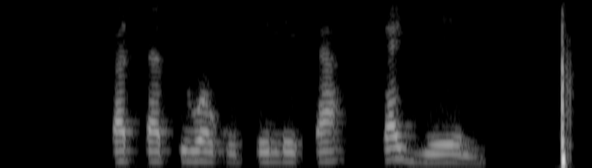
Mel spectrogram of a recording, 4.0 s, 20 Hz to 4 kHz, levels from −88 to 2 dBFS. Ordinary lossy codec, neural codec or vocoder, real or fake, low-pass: Opus, 24 kbps; none; real; 3.6 kHz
